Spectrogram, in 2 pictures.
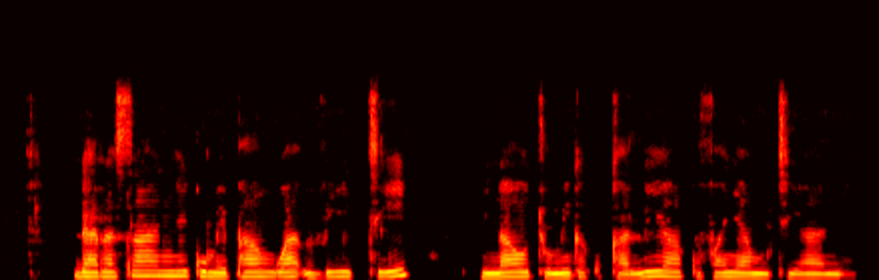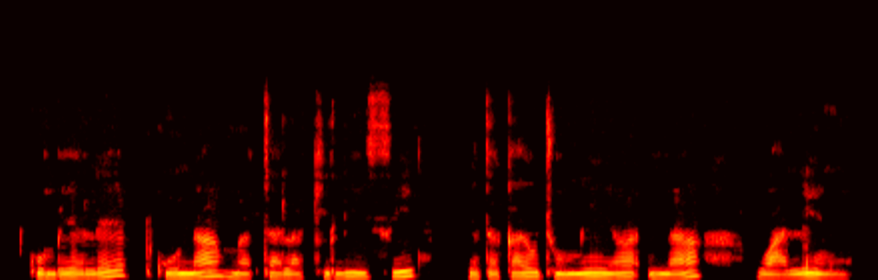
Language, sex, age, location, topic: Swahili, female, 25-35, Kisii, education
